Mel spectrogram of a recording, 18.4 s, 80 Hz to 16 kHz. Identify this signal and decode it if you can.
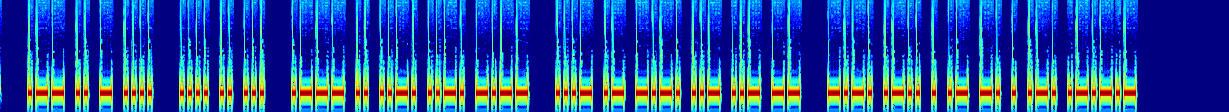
Morse code, heard as a keyed tone, about 21 wpm, 700 Hz. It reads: WITH HIS JIFFY VACUUM CLEANER.
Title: Pangram Challenge v2 - 20wpm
